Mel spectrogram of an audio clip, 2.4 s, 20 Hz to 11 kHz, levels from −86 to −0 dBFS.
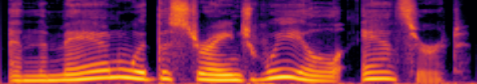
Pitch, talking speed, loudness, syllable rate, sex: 225 Hz, 200 wpm, -14 LUFS, 5.1 syllables/s, female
